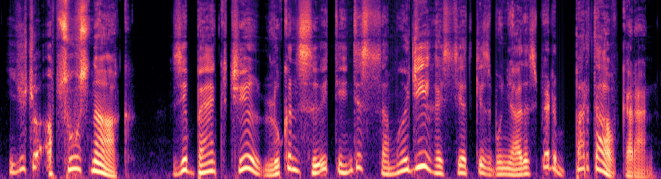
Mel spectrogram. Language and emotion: Kashmiri, disgusted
